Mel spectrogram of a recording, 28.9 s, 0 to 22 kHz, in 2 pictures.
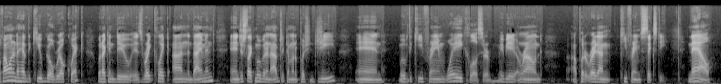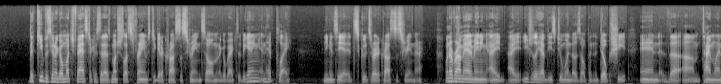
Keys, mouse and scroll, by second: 1.1-3.1 right drag, 6.5 g, 18.7-21.8 drag, 23.2-24.7 drag.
